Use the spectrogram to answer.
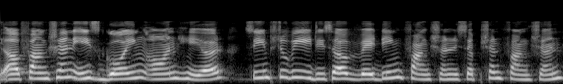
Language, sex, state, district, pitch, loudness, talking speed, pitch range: English, female, Maharashtra, Gondia, 265 Hz, -15 LUFS, 170 wpm, 240-290 Hz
